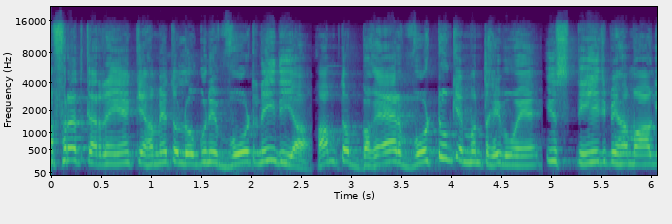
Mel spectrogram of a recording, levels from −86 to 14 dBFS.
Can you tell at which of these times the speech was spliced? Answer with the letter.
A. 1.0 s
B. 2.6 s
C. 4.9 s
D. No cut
C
